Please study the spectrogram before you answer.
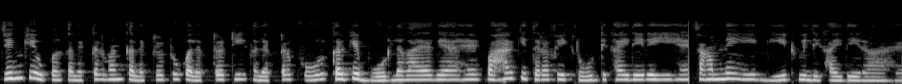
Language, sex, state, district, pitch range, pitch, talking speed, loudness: Hindi, female, Maharashtra, Solapur, 200-230 Hz, 220 Hz, 215 wpm, -17 LUFS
